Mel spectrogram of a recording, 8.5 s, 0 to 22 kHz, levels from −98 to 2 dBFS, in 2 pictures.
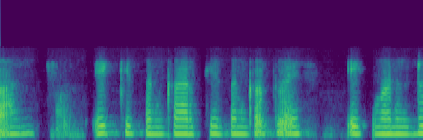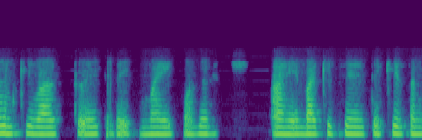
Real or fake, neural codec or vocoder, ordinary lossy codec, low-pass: fake; vocoder, 22.05 kHz, 80 mel bands, HiFi-GAN; none; 5.4 kHz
